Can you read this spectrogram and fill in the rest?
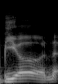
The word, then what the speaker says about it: Björn: And if you want to make it abroad, it's not going to cut it because no one can pronounce Agneta and no one knows what to do with those two dots in Björn, as it's pronounced, if you want to pronounce it correctly.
